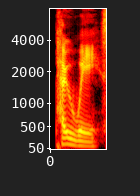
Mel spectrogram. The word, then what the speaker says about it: Poway: So it's not Poway, San Diego. It's Poway, San Diego. And I await someone else getting back to me to tell me actually it's Poway.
